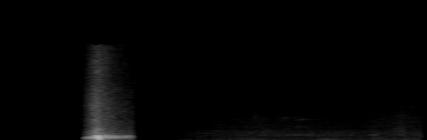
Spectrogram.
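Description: One short pop about half a second in, lasting about a quarter second: an edited-in sound effect on the intro title graphic.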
